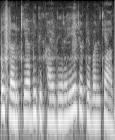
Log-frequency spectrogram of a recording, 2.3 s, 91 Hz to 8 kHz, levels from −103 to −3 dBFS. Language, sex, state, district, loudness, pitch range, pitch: Hindi, female, Uttar Pradesh, Budaun, -16 LUFS, 175-200 Hz, 185 Hz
